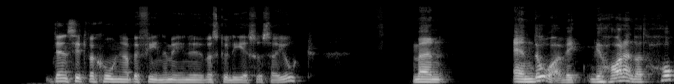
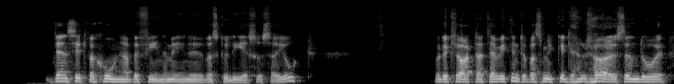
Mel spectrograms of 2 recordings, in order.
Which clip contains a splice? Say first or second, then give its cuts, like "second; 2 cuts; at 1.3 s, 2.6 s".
first; 1 cut; at 3.9 s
